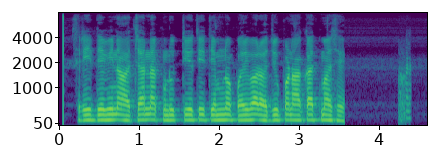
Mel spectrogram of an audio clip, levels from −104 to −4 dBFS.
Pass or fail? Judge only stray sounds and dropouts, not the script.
fail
